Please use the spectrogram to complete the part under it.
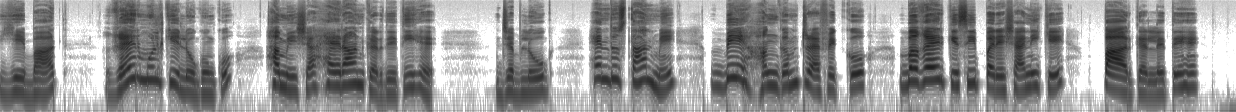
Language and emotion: Urdu, surprised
